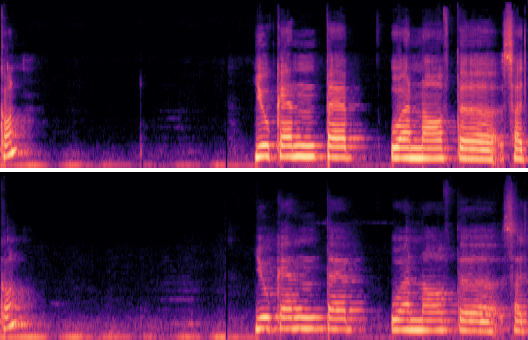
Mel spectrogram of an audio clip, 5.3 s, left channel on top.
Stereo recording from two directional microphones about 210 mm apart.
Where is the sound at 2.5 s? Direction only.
35° left (ahead or behind).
